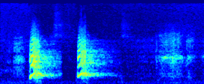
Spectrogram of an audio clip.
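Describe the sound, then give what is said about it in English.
A dog named Jenny barks twice in quick succession, loud, followed by a softer whining murmur as the sound fades. “Understands everything you say, doesn't she? Just about. A real smart dog.”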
